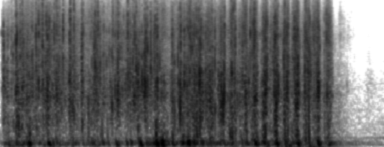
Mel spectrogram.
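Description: Paper, damp from the humidity outside, being crumpled for ASMR, a dense run of sharp crackles and rustles for about three and a half seconds before it stops abruptly into silence.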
